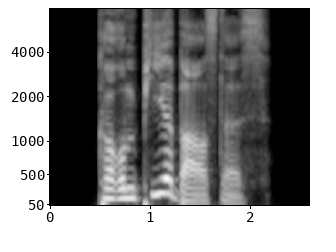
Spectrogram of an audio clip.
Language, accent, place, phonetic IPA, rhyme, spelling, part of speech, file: German, Germany, Berlin, [kɔʁʊmˈpiːɐ̯baːɐ̯stəs], -iːɐ̯baːɐ̯stəs, korrumpierbarstes, adjective, De-korrumpierbarstes.ogg
- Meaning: strong/mixed nominative/accusative neuter singular superlative degree of korrumpierbar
